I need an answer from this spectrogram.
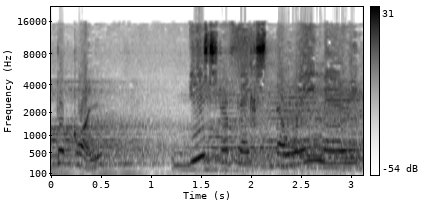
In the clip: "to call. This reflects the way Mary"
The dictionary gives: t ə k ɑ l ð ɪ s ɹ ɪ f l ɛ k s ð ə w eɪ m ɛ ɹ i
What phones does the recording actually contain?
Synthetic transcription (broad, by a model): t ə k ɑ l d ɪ s ɹ ɪ f l ɛ k s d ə w eɪ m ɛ ɹ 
